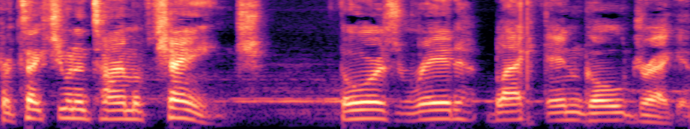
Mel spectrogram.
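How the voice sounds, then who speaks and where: Music sits in the background as a man with an American accent speaks very slowly. His pitch is fairly high and varies in an ordinary way. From Texas. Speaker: spiritual card reader. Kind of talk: live-stream oracle card reading.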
